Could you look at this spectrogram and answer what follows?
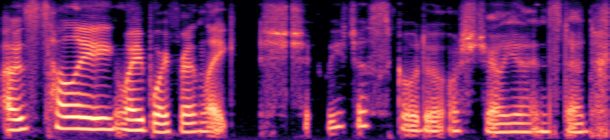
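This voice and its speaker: A woman's voice: mid-range voice, measured pace, creaky, dry recording. A woman in her early twenties in casual chat, giggly and telling stories with quoted asides.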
